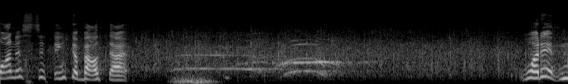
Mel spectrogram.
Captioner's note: audience cheers and applauds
